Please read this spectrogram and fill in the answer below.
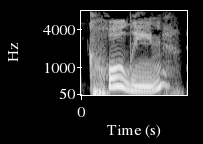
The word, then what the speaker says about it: Coleen: I'll tell you, my name is actually Colleen.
